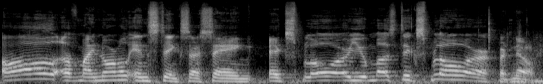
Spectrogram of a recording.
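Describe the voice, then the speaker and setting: A man's voice: high voice, lively intonation, takes it slowly, slight background noise, pitched above the performer's own voice. A man voicing a haughty, impatient evil wizard in a theatrical, formal manner as he roleplays a video game. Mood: scheming, self-satisfied. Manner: theatrical, imperious, formal diction. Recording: loud game ambience behind voice. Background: video game ambience.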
